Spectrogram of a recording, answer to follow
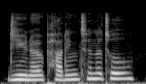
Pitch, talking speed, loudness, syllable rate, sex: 235 Hz, 245 wpm, -14 LUFS, 6.6 syllables/s, female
